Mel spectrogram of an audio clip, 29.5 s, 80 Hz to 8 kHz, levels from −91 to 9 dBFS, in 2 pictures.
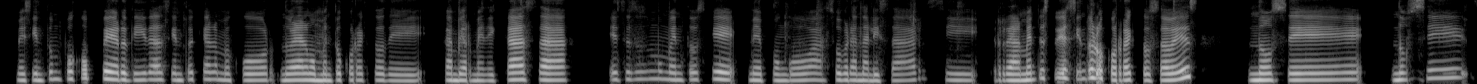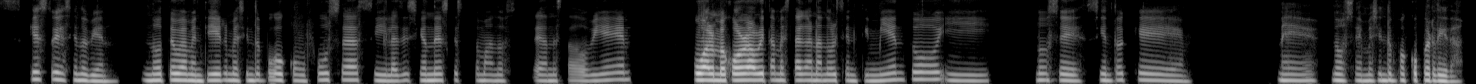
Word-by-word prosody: me 220 Hz, -1 st, -2 dB
siento 220 Hz, +2 st, -4 dB
un 255 Hz, -1 st, -8 dB
poco 245 Hz, -, -1 dB
perdida, 240 Hz, -2 st, +3 dB
siento 230 Hz, +1 st, -5 dB
que 255 Hz, -, -7 dB
a -, -, -3 dB
lo 250 Hz, -, -6 dB
mejor 220 Hz, 0 st, -3 dB
no 220 Hz, 0 st, -1 dB
era 225 Hz, 0 st, +5 dB
el 225 Hz, -, +4 dB
momento 215 Hz, 0 st, +3 dB
correcto 220 Hz, 0 st, -6 dB
de 205 Hz, +1 st, -7 dB, 0.2 s
cambiarme 215 Hz, -1 st, 0 dB
de 205 Hz, -1 st, -7 dB
casa. 230 Hz, 0 st, +3 dB, 0.4 s
Es 240 Hz, -1 st, -7 dB
de 250 Hz, -, -8 dB
esos 255 Hz, +1 st, -11 dB
momentos 240 Hz, -3 st, -6 dB
que 250 Hz, -2 st, +3 dB
me 225 Hz, -1 st, -1 dB
pongo 215 Hz, +1 st, -4 dB
a 225 Hz, -1 st, -6 dB
sobreanalizar 215 Hz, +1 st, -4 dB, 0.2 s
si 220 Hz, -1 st, -7 dB
realmente 220 Hz, +3 st, +3 dB
estoy 290 Hz, 0 st, -2 dB
haciendo 275 Hz, +2 st, +3 dB
lo -, -, +5 dB
correcto, 225 Hz, -1 st, 0 dB
¿sabes? 230 Hz, -, +4 dB, 0.5 s
No 225 Hz, +1 st, +6 dB
sé, 230 Hz, +2 st, 0 dB, 0.2 s
no 230 Hz, +1 st, +2 dB
sé 295 Hz, -, -6 dB
s 460 Hz, -, -33 dB
qué 250 Hz, -, -1 dB
estoy 250 Hz, 0 st, -1 dB
haciendo 220 Hz, -1 st, 0 dB
bien. 185 Hz, -2 st, -2 dB, 0.2 s
No 215 Hz, 0 st, +2 dB
te 225 Hz, -, -1 dB
voy 225 Hz, -, +7 dB
a -, -, +4 dB
mentir, 215 Hz, +1 st, +2 dB
me 215 Hz, -1 st, +1 dB
siento 215 Hz, +1 st, -2 dB
un 205 Hz, -, -13 dB
poco 220 Hz, 0 st, +1 dB
confusa, 230 Hz, +3 st, -4 dB
si 210 Hz, -2 st, -4 dB
las 200 Hz, 0 st, -2 dB
decisiones 215 Hz, 0 st, -1 dB
que 225 Hz, -, -11 dB
estoy -, -, -29 dB
tomando, 205 Hz, -1 st, -5 dB
sí -, -, -36 dB, 0.2 s
han 200 Hz, 0 st, -3 dB
estado 105 Hz, -, -8 dB
bien, 230 Hz, +4 st, -5 dB, 0.6 s
o 225 Hz, -1 st, +11 dB
a -, -, +11 dB
lo -, -, +8 dB
mejor 220 Hz, +1 st, +8 dB
ahorita 225 Hz, 0 st, +6 dB
me 220 Hz, -, 0 dB
está 220 Hz, +1 st, -3 dB
ganando 215 Hz, -1 st, -1 dB
el 215 Hz, -, -1 dB
sentimiento 220 Hz, +5 st, -2 dB
y 205 Hz, -3 st, -6 dB, 0.4 s
no 225 Hz, 0 st, -3 dB
sé, 210 Hz, -2 st, -2 dB
siento 220 Hz, 0 st, -4 dB, 0.2 s
que, 210 Hz, -4 st, -3 dB, 0.9 s
me 210 Hz, -2 st, -2 dB
no 215 Hz, -2 st, +1 dB
sé, 210 Hz, +1 st, -6 dB
me 205 Hz, 0 st, +1 dB
siento 215 Hz, +1 st, +1 dB
un -, -, -2 dB
poco 220 Hz, 0 st, -2 dB
perdida. 200 Hz, -5 st, +2 dB
220 Hz, 175 wpm, -24 LUFS, 210-230 Hz, 0.9 s, o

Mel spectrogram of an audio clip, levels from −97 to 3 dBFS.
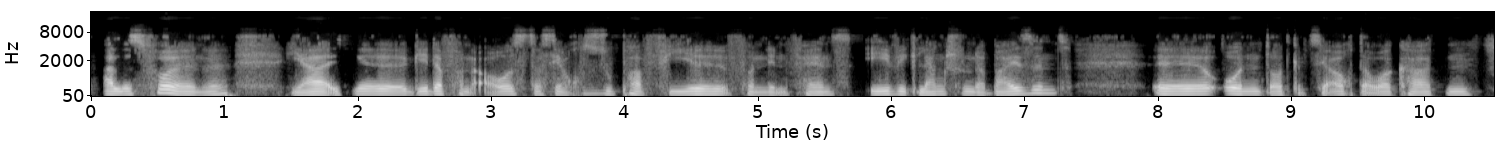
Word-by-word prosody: Alles 125 Hz, 0 st, +3 dB
voll, 145 Hz, -10 st, +5 dB
ne? 120 Hz, +7 st, -3 dB, 0.4 s
Ja, 110 Hz, +2 st, +4 dB
ich, 120 Hz, -, 0 dB
äh, 120 Hz, -2 st, +3 dB
gehe 125 Hz, +3 st, 0 dB
davon 130 Hz, -3 st, 0 dB
aus, 120 Hz, +1 st, -2 dB
dass 120 Hz, -1 st, -7 dB
ja 120 Hz, -, -3 dB
auch 105 Hz, -, -14 dB
super 130 Hz, -3 st, -4 dB
viel 120 Hz, +1 st, +1 dB
von 105 Hz, -3 st, -7 dB
den 105 Hz, -3 st, -5 dB
Fans 110 Hz, 0 st, -5 dB
ewig 125 Hz, -1 st, -1 dB
lang 115 Hz, +2 st, -1 dB
schon 120 Hz, -1 st, -5 dB
dabei 110 Hz, +4 st, +1 dB
sind, 155 Hz, +2 st, -5 dB, 0.6 s
äh, 125 Hz, -1 st, +5 dB
und 130 Hz, -2 st, +2 dB
dort 115 Hz, +1 st, -2 dB
gibt's -, -, -11 dB
ja -, -, -3 dB
auch -, -, -3 dB
Dauerkarten. 110 Hz, -, -3 dB
120 Hz, 165 wpm, -21 LUFS, 115-125 Hz, 0.6 s, voll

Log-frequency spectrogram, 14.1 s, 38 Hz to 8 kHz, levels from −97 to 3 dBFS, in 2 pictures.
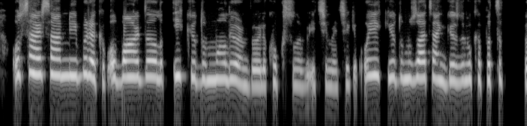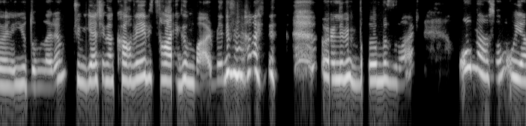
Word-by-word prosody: O -, -, -1 dB
sersemliği 325 Hz, -2 st, +3 dB
bırakıp 295 Hz, -8 st, +1 dB
o 280 Hz, -3 st, 0 dB
bardağı 300 Hz, 0 st, +2 dB
alıp 280 Hz, -2 st, -3 dB
ilk 315 Hz, -1 st, -2 dB
yudumumu 270 Hz, 0 st, -2 dB
alıyorum, 265 Hz, -5 st, -2 dB
böyle, 205 Hz, 0 st, -2 dB
kokusunu 215 Hz, -2 st, -5 dB
bir -, -, -9 dB
içime 205 Hz, -2 st, -9 dB
çekip. 220 Hz, +3 st, -11 dB
O -, -, -4 dB
ilk 325 Hz, -1 st, -2 dB
yudumu 285 Hz, -1 st, -3 dB
zaten 290 Hz, -2 st, 0 dB
gözümü 260 Hz, +1 st, -3 dB
kapatıp, 265 Hz, 0 st, -5 dB, 0.3 s
böyle, 210 Hz, -2 st, -1 dB
yudumlarım. 210 Hz, -, -4 dB
Çünkü 250 Hz, -4 st, -5 dB
gerçekten 255 Hz, 0 st, 0 dB
kahveye 275 Hz, +3 st, +3 dB
bir 295 Hz, -, -1 dB
saygım 260 Hz, -2 st, +3 dB
var 205 Hz, -, -2 dB
benim, 275 Hz, +8 st, +4 dB
yani. 335 Hz, -2 st, +2 dB, 0.7 s
Öyle 280 Hz, 0 st, +4 dB
bir 300 Hz, -4 st, +5 dB, 0.2 s
bağımız 260 Hz, -2 st, +2 dB
var. 230 Hz, -, -7 dB, 0.6 s
Ondan 440 Hz, -7 st, +3 dB
sonra 300 Hz, +3 st, -5 dB
uyan 285 Hz, -5 st, +4 dB
275 Hz, 160 wpm, -21 LUFS, 250-305 Hz, 0.7 s, bir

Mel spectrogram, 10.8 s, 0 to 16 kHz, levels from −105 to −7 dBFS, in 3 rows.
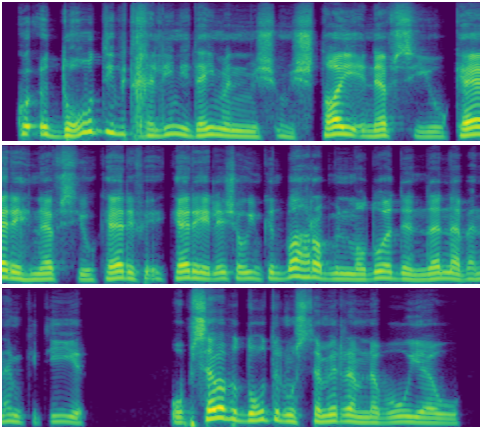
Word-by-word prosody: ك 200 Hz, -1 st, +2 dB
الضغوط 195 Hz, -, +1 dB
دي 240 Hz, -, +2 dB
بتخلّيني 180 Hz, -1 st, -4 dB
دايمًا 160 Hz, +1 st, 0 dB
مش 135 Hz, -1 st, -5 dB
مش 120 Hz, -6 st, -4 dB
طايق 175 Hz, -5 st, +5 dB
نَفْسي 145 Hz, -4 st, -2 dB
وكاره 165 Hz, +6 st, +5 dB
نَفْسي 140 Hz, -2 st, -4 dB
وكارف 155 Hz, +4 st, 0 dB
كاره 165 Hz, +2 st, 0 dB
العيشة 155 Hz, +2 st, -5 dB
ويمكن 155 Hz, -1 st, -6 dB
باهرب 195 Hz, -5 st, +1 dB
من 150 Hz, -, -5 dB
الموضوع 140 Hz, +5 st, -2 dB
ده 150 Hz, -3 st, -4 dB
إن 130 Hz, +3 st, -5 dB
أنا 155 Hz, -1 st, 0 dB
بانام 145 Hz, +3 st, -7 dB
كتير، 150 Hz, -3 st, -10 dB, 0.6 s
وبسبب 230 Hz, -, +6 dB
الضغوط 195 Hz, +3 st, 0 dB
المستمرة 165 Hz, -1 st, -1 dB
من 135 Hz, -1 st, -4 dB
أبويا 135 Hz, +1 st, -4 dB
و 115 Hz, -1 st, -8 dB
155 Hz, 160 wpm, -21 LUFS, 140-175 Hz, 0.6 s, وبسبب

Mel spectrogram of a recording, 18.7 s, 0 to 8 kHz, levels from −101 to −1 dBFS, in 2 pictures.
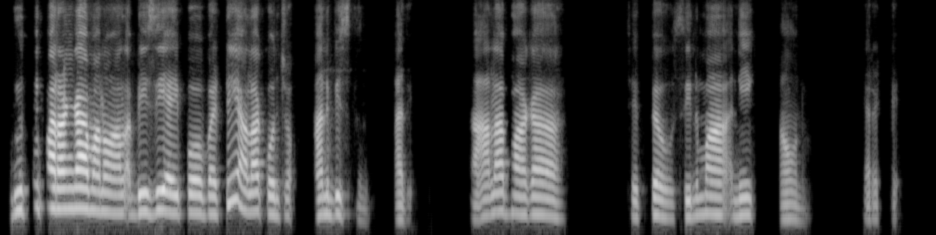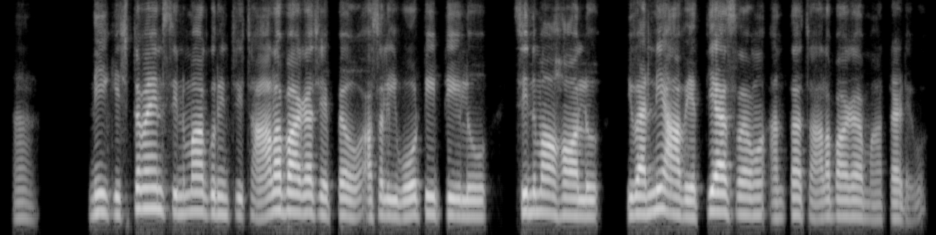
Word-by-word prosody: వృత్తిపరంగా 230 Hz, +1 st, +7 dB
మనం 205 Hz, -1 st, +4 dB
అలా 190 Hz, -, -1 dB
బిజీ 200 Hz, +1 st, -1 dB
అయిపోబట్టి 185 Hz, -, -2 dB
అలా 205 Hz, 0 st, +4 dB
కొంచెం 170 Hz, -2 st, -5 dB, 0.3 s
అనిపిస్తుంది. 175 Hz, -, -7 dB, 0.3 s
అది. -, -, -12 dB, 0.6 s
చాలా 180 Hz, +5 st, +1 dB
బాగా 180 Hz, -1 st, +1 dB, 0.9 s
చెప్పావు. 155 Hz, +1 st, -6 dB
సినిమా 170 Hz, +4 st, -3 dB, 0.3 s
నీక్ 170 Hz, 0 st, -8 dB, 0.3 s
అవును. 135 Hz, -4 st, -12 dB, 0.6 s
కరెక్టే -, -, -20 dB, 0.6 s
ఆ! -, -, -15 dB, 0.7 s
నీకిష్టమైన 200 Hz, +5 st, -1 dB
సినిమా 195 Hz, +1 st, -1 dB
గురించి 180 Hz, -2 st, -6 dB
చాలా 150 Hz, +7 st, +3 dB
బాగా 195 Hz, -1 st, +5 dB
చెప్పావు. 170 Hz, -2 st, -3 dB
అసలు 170 Hz, +1 st, -6 dB
ఈ -, -, -5 dB
ఓటీటీలు, 170 Hz, -2 st, -4 dB, 0.4 s
సినిమా 195 Hz, -1 st, +1 dB
హాలు 165 Hz, -2 st, +1 dB, 0.4 s
ఇవన్నీ 185 Hz, +5 st, +3 dB
ఆ -, -, +5 dB
వ్యత్యాసం 180 Hz, +1 st, +1 dB, 0.2 s
అంతా 150 Hz, +4 st, -5 dB
చాలా 145 Hz, +3 st, -5 dB
బాగా 160 Hz, -1 st, -2 dB
మాటాడావు. 140 Hz, -1 st, -10 dB
180 Hz, 110 wpm, -23 LUFS, 165-195 Hz, 0.9 s, వృత్తిపరంగా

